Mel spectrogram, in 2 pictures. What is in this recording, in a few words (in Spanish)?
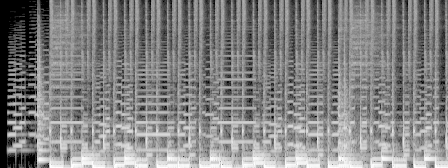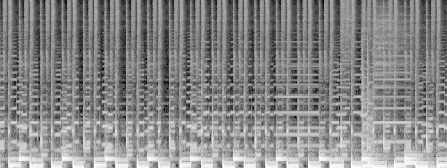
Cumbia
